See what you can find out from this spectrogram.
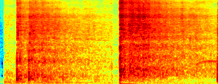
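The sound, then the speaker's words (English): Illegal fireworks going off in backyards: a few sharp, loud bangs, each followed by a sustained crackling, hissing rumble that slowly fades before the next burst. “This is the scene that the city of Oceanside is hoping to stop. Illegal fireworks lighting up in people's backyards and causing a nuisance.”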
